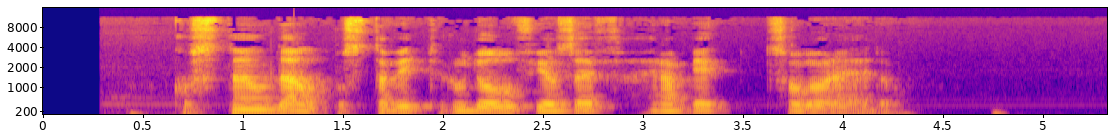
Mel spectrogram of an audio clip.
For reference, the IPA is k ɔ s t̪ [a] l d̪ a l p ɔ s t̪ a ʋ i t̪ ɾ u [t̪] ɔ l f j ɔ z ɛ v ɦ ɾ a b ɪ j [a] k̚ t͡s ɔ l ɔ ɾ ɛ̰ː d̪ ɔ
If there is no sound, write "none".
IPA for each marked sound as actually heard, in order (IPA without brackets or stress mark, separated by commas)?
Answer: ɛ, d̪, ɛ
